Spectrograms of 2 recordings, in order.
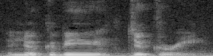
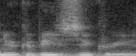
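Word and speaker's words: Unokubi-zukuri: Now, I asked the little Japanese lady app in my phone how to pronounce that, and she said Unakubi Zukuri.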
